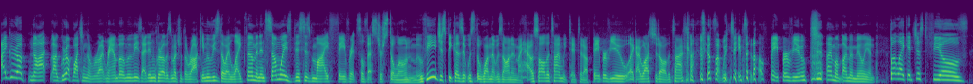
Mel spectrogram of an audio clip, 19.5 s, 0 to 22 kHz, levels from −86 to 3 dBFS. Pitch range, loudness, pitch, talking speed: 125-190 Hz, -20 LUFS, 150 Hz, 260 wpm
